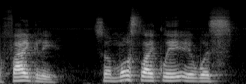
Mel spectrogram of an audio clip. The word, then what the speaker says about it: Fijkeli: Feigli. F-I-J-K-E-L-I, because Feigli Prizor is a Dutch Sinto. So in Dutch language, I-J is pronounced I, so Feigli.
